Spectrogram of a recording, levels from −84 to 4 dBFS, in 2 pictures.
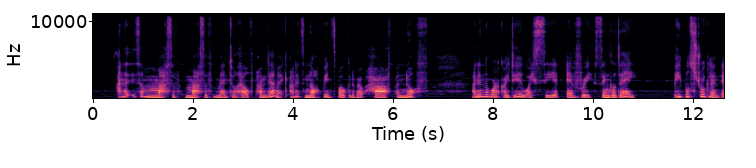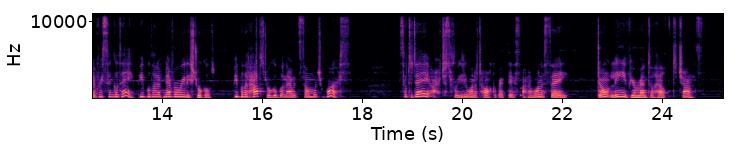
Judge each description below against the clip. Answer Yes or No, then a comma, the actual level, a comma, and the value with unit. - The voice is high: Yes, high, 245 Hz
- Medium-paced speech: Yes, average, 170 wpm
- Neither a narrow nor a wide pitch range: Yes, average, 4.0 semitones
